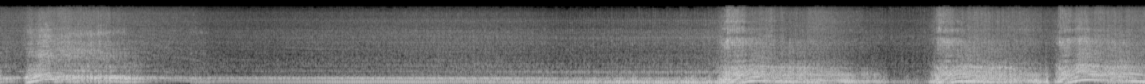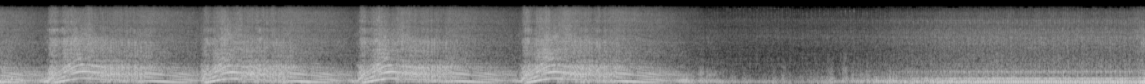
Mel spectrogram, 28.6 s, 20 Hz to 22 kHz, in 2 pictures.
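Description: Porsche 911 Carrera 4S flat-six through an Akrapovic exhaust, revved while standing still. A rev dies away at the start into a steady idle, then comes a run of about seven quick throttle blips, the middle of it with the exhaust valves closed, and a fresh rev right at the end.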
